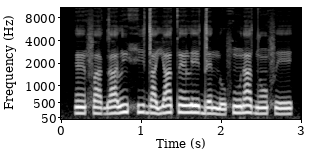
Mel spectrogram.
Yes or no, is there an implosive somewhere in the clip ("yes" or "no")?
no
